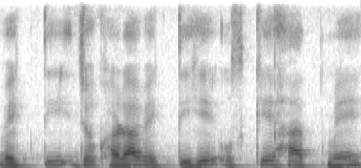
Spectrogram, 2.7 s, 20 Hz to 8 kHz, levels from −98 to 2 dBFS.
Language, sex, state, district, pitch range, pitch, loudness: Hindi, female, Bihar, Saharsa, 175-195 Hz, 185 Hz, -35 LUFS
